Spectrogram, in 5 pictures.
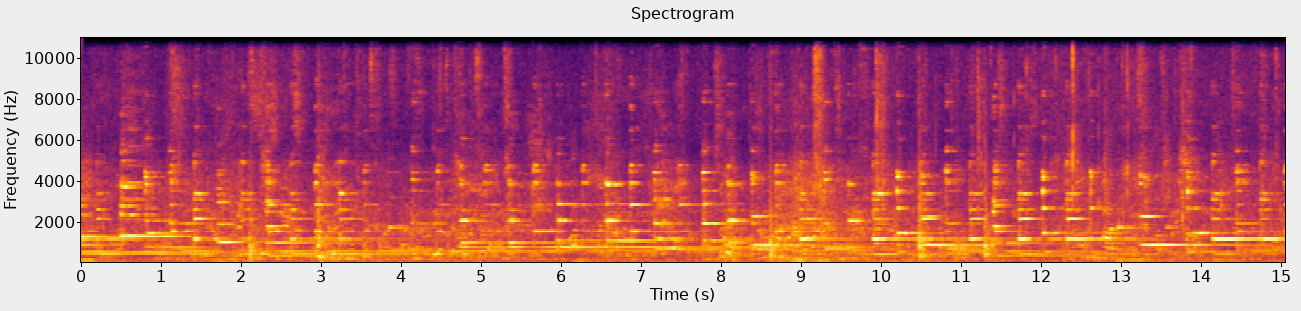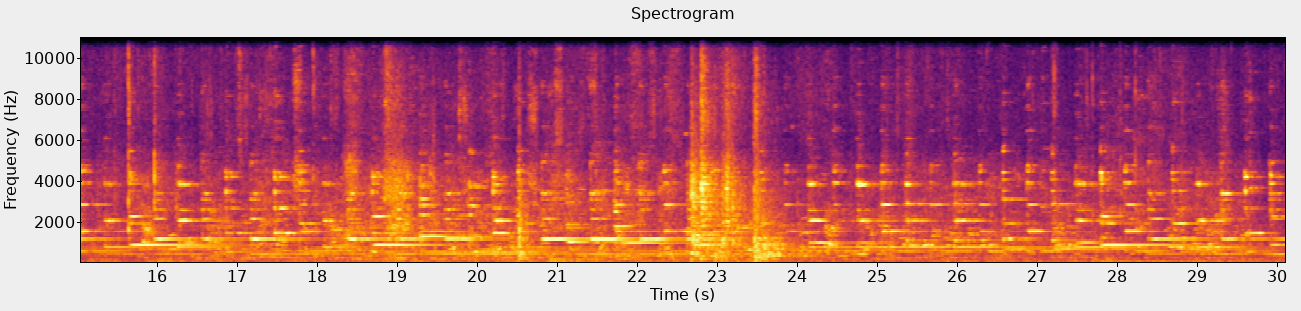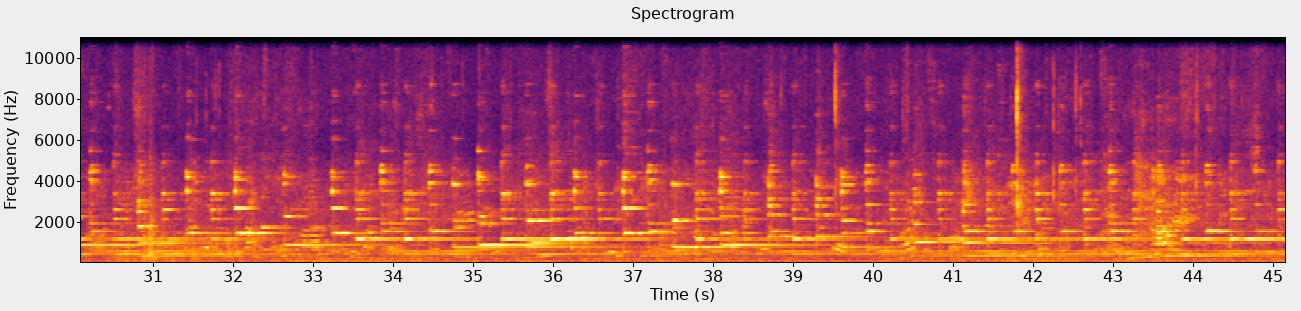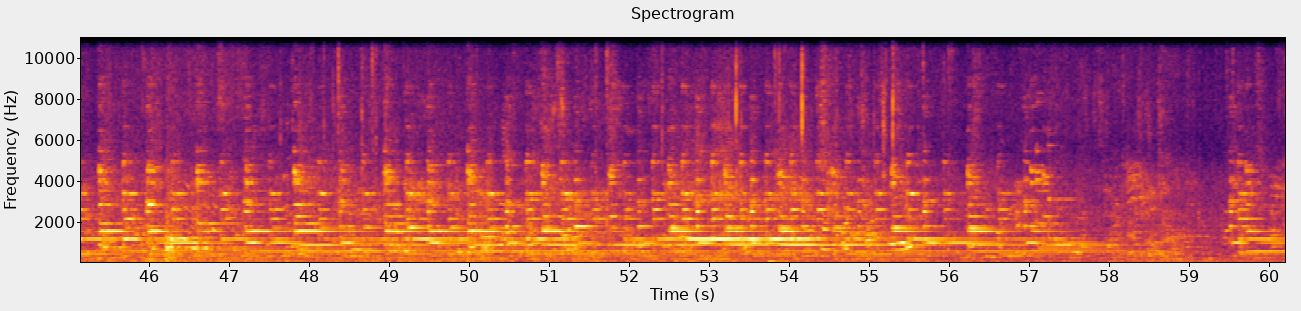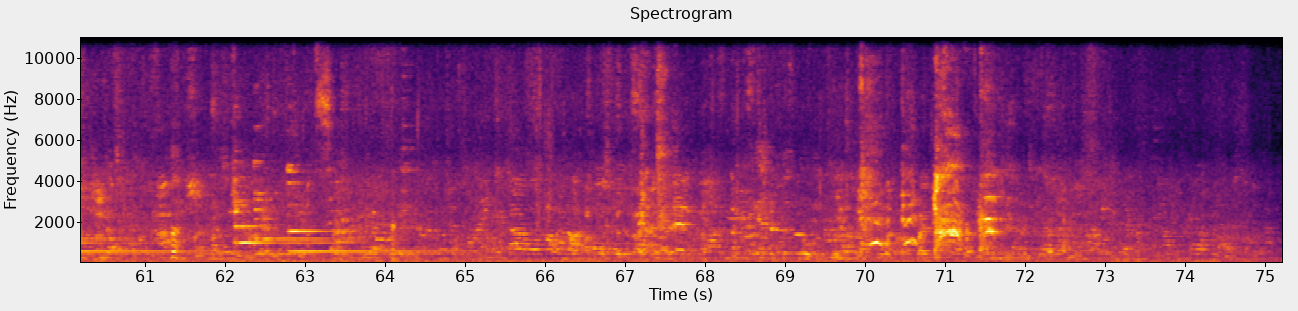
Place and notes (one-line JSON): {"title": "Altstadt, Bremen, Deutschland - bremen, böttcherstraße, carillion house", "date": "2012-06-13 16:00:00", "description": "Inside a small street walking on front of the carillion house. The sound of the hourly bell play and the conversations of tourists and visitors watching the spectacle.\nsoundmap d - social ambiences and topographic field recordings", "latitude": "53.07", "longitude": "8.81", "altitude": "15", "timezone": "Europe/Berlin"}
